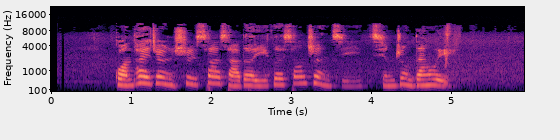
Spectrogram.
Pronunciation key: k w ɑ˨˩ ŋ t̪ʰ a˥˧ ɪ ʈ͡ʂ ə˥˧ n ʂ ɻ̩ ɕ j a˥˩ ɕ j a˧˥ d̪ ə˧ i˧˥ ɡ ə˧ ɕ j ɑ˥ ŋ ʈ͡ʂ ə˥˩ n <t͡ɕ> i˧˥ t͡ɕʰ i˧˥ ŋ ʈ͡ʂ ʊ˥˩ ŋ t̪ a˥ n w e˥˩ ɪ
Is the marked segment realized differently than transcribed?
no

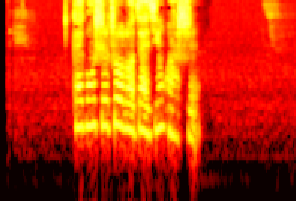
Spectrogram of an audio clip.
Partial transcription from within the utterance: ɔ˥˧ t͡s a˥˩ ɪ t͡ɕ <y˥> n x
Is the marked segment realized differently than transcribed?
yes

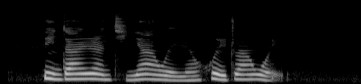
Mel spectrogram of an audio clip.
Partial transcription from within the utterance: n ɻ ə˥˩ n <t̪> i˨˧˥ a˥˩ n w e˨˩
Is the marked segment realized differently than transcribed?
yes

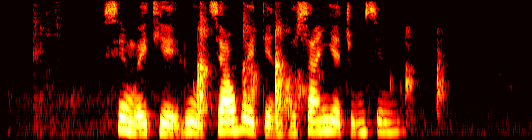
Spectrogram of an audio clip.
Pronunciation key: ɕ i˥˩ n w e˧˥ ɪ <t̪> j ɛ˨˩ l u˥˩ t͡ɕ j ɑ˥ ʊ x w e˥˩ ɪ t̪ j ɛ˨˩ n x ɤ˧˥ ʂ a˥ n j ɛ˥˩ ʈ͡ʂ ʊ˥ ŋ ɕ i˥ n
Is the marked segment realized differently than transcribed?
yes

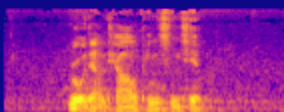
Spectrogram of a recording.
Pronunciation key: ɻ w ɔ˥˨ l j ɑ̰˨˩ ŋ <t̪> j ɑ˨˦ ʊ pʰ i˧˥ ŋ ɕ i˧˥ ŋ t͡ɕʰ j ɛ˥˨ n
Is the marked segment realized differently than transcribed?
yes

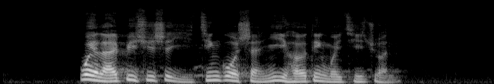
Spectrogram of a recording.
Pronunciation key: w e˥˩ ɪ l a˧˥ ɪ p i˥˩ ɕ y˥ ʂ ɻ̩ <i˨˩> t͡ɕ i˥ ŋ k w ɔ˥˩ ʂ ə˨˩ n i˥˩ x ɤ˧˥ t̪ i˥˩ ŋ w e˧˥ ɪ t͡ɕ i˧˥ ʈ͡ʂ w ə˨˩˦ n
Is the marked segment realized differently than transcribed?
no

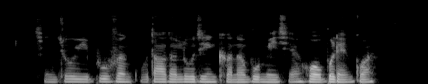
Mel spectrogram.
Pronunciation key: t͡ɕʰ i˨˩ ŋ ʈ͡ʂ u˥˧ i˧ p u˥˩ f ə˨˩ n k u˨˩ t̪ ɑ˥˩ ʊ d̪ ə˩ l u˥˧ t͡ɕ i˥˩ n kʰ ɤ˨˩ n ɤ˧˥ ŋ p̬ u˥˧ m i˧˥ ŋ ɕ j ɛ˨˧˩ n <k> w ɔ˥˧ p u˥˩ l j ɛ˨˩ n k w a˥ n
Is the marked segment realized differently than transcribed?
yes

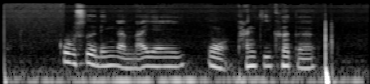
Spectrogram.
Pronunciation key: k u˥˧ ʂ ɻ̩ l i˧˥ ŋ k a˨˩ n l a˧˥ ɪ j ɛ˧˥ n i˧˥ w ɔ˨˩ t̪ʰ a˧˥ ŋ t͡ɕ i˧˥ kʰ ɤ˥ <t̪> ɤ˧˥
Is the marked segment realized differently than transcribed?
no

